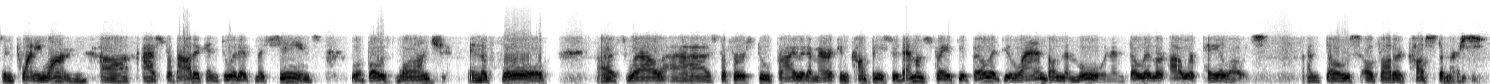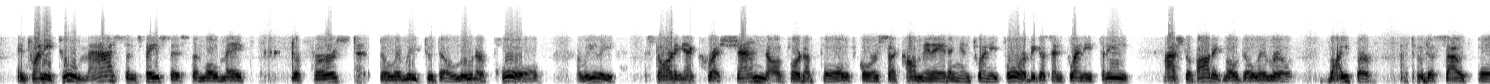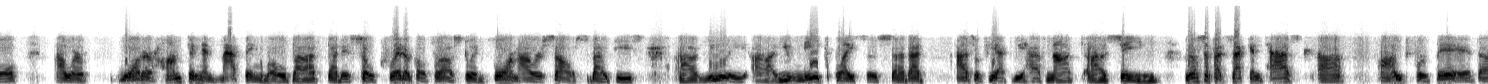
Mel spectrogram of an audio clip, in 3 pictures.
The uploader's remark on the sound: Today we have a teleconference from this past Monday where NASA discussed its early Artemis exploration plans.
